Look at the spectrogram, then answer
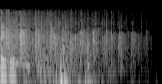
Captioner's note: audience applauding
